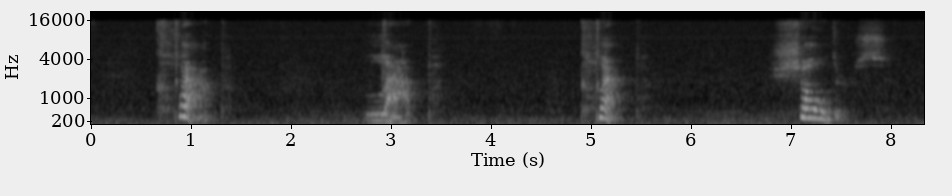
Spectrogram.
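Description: A young girl exclaims loudly in short bursts, with pauses between.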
